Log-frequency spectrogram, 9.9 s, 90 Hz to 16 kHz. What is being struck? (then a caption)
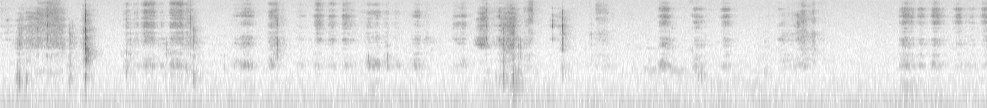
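Graphite pencil on tracing paper over a book page. A graphite pencil (Royal Graphite 4B), held in the fingers, scratches and strokes across thin translucent tracing paper laid flat over an open hardcover art book's illustration page on a solid backing, while the other hand with orange nails holds the paper flat. Quiet, bright, scratchy lines come in short bursts of varying length over a steady low hum, with one sharper tick near the start.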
